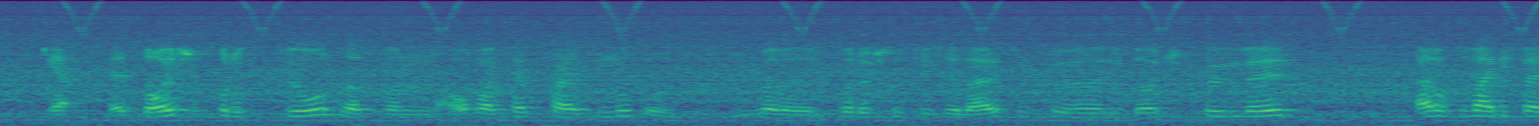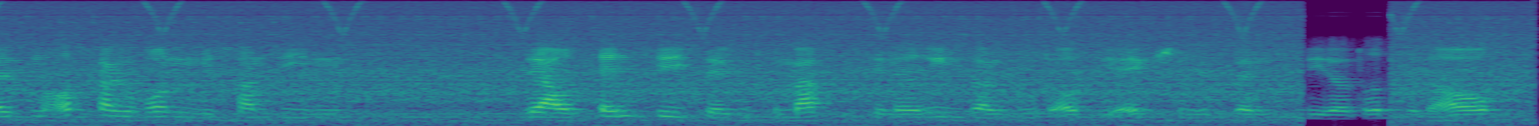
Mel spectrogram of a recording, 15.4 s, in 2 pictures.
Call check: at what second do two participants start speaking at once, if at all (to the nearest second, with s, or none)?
none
